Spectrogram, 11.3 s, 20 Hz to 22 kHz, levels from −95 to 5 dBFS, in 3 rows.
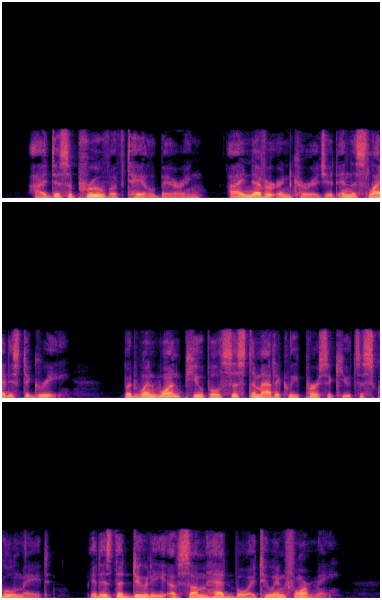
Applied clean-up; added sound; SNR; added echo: none; none; none; none.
